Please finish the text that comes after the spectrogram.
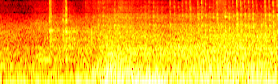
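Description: Doors into a greenhouse for a banana-growing trial opening after a pass card is used: two quick clicks at the start, then a steady low mechanical rumble and whir that swells slightly and holds for a few seconds. No one speaks.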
